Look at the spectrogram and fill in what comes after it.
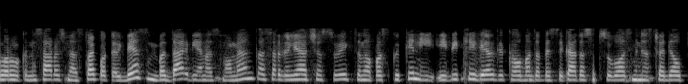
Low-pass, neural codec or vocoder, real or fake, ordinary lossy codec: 5.4 kHz; codec, 16 kHz, 1 kbps, X-Codec, HuBERT features, trained on general audio; fake; MP3, 32 kbps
